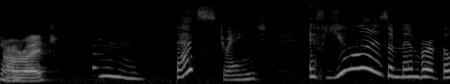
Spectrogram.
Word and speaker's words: Eula: Okay, I'm glad that in the game they actually pronounce her name as Eula, because I've seen some tweets about, oh, she's a German character, so she's gotta be pronounced German, and I don't think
